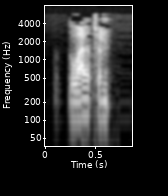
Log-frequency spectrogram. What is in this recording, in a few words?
"Latin", English; nouns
